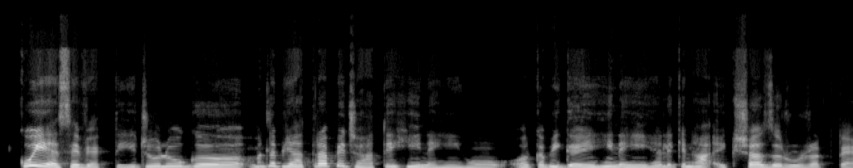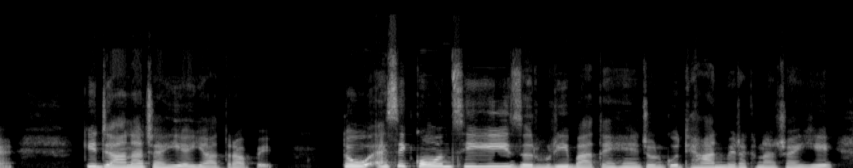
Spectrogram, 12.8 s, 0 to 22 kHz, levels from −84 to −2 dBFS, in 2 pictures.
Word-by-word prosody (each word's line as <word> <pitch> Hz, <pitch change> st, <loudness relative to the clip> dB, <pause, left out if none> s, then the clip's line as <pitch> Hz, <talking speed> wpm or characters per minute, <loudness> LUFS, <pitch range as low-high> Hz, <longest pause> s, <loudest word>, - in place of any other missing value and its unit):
कोई 375 Hz, 0 st, +9 dB
ऐसे 245 Hz, +1 st, +4 dB
व्यक्ति 205 Hz, +2 st, -5 dB
जो 275 Hz, +1 st, +1 dB
लोग 280 Hz, -1 st, 0 dB
अ, 260 Hz, -3 st, +4 dB
मतलब 290 Hz, +3 st, -1 dB
यात्रा 280 Hz, +3 st, +4 dB
पे 355 Hz, -, +2 dB
जाते 225 Hz, 0 st, -4 dB
ही 270 Hz, -2 st, +2 dB
नहीं 190 Hz, -3 st, -3 dB
हों, 180 Hz, -2 st, -6 dB
और 230 Hz, +3 st, -6 dB
कभी 255 Hz, +1 st, +1 dB
गए 215 Hz, -, +3 dB, 0.2 s
ही 270 Hz, -, +3 dB
नहीं 235 Hz, -1 st, +1 dB
हैं, 255 Hz, -, -2 dB
लेकिन 255 Hz, +1 st, -2 dB
हाँ 255 Hz, -, +1 dB
इच्छा 245 Hz, +4 st, +1 dB
ज़रूर 195 Hz, -3 st, -2 dB
रखते 180 Hz, -, -7 dB
हैं, -, -, -8 dB, 0.5 s
कि 295 Hz, -3 st, +2 dB
जाना 225 Hz, -1 st, +2 dB
चाहिए 195 Hz, -4 st, -2 dB
यात्रा 175 Hz, -1 st, -4 dB
पे। -, -, -9 dB, 0.5 s
तो 275 Hz, -1 st, +5 dB
ऐसी 265 Hz, +6 st, +1 dB
कौन-सी 290 Hz, 0 st, +3 dB
ज़रूरी 220 Hz, +2 st, 0 dB
बातें 210 Hz, -1 st, -4 dB
हैं, 210 Hz, +1 st, -3 dB
जो 215 Hz, -, -4 dB
उनको 210 Hz, +2 st, -3 dB
ध्यान 185 Hz, -2 st, -3 dB
में 215 Hz, +1 st, -3 dB
रखना 200 Hz, -1 st, -6 dB
चाहिए 200 Hz, +3 st, -4 dB
225 Hz, 195 wpm, -22 LUFS, 200-270 Hz, 0.5 s, कोई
